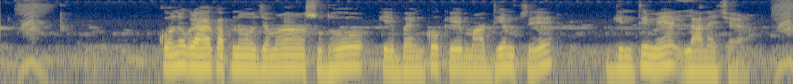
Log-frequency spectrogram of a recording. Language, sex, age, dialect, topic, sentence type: Maithili, male, 25-30, Angika, banking, statement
